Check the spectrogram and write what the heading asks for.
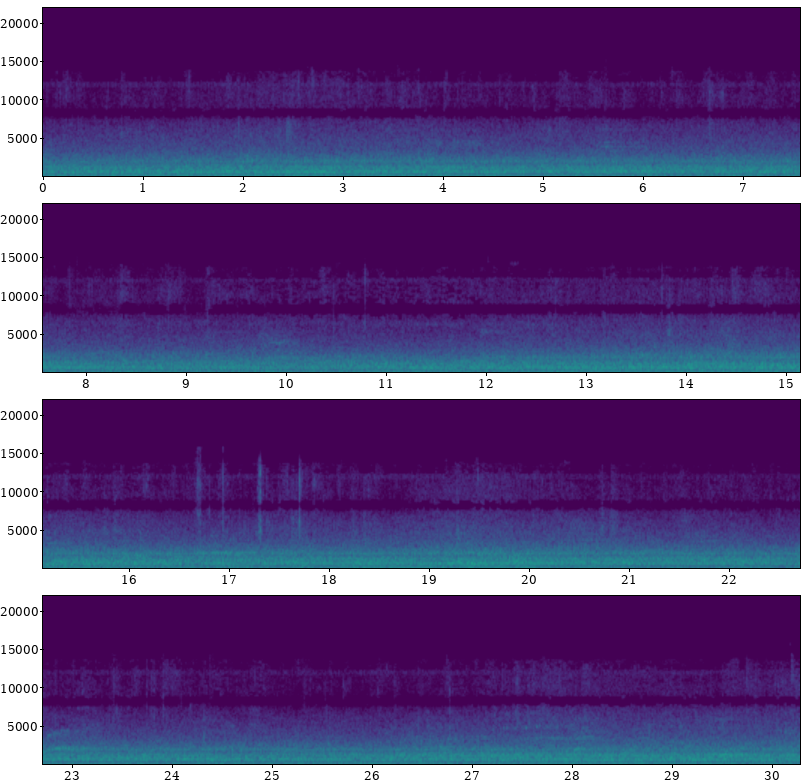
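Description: Steady, loud traffic noise from an elevated highway, an even roar with no breaks.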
